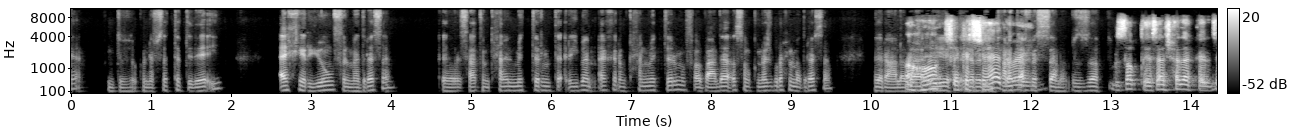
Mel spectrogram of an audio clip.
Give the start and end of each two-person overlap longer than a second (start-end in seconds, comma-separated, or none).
10.4-12.2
